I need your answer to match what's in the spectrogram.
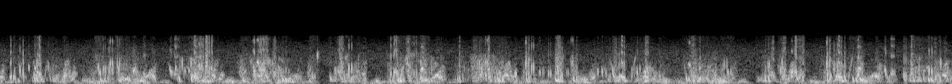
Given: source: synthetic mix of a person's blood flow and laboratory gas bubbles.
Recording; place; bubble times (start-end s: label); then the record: Doppler ultrasound of blood flow; precordium
0.07-0.69 s: bubbles
0.81-1.48 s: bubbles
1.66-2.21 s: bubbles
2.36-2.93 s: bubbles
3.06-3.21 s: bubbles
3.27-3.69 s: bubbles
3.86-4.41 s: bubbles
4.53-5.13 s: bubbles
5.20-5.80 s: bubbles
5.94-6.67 s: bubbles
6.83-7.34 s: bubbles
7.56-8.07 s: bubbles
8.21-8.63 s: bubbles
8.82-8.98 s: bubbles
9.01-9.46 s: bubbles
From the record:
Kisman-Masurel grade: 343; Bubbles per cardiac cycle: rolling drumbeat, 9 or more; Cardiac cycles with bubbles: 100%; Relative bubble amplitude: loud (0.450 to 0.775); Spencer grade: 3 (all of the cardiac periods contain showers or single bubble signals, but not dominating or overriding the cardiac motion signals); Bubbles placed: anywhere in the cardiac cycle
